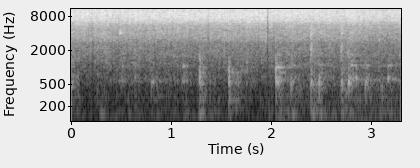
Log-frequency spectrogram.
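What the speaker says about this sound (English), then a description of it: "just want to stir fry all this until these vegetables become nice and soft and translucent" Vegetables and green onion stir-fried in a wok give off a loud, steady hiss of sizzling, broken by scattered scrapes and clicks as the food is tossed and stirred.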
